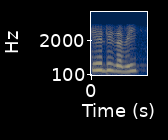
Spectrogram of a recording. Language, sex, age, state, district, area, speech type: Assamese, female, 45-60, Assam, Goalpara, urban, conversation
